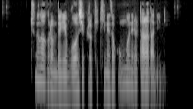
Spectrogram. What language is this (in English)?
Korean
